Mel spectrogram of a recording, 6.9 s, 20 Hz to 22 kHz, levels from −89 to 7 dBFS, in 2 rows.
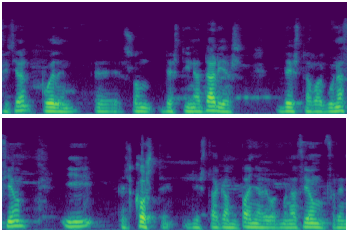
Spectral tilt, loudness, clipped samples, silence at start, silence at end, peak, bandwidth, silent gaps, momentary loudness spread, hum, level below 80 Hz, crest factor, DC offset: -9 dB/octave; -20 LUFS; under 0.1%; 0 s; 0 s; 0 dBFS; 9.4 kHz; none; 12 LU; none; -48 dBFS; 20 dB; under 0.1%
